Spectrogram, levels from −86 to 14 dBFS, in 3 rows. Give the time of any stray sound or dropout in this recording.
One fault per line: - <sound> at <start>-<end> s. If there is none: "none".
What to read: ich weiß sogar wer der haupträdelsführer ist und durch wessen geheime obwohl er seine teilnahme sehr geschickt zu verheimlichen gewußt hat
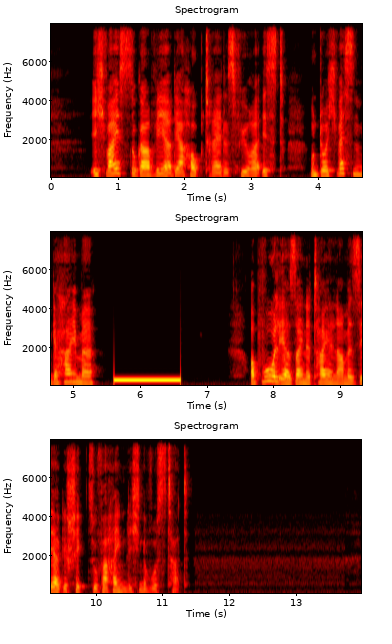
none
